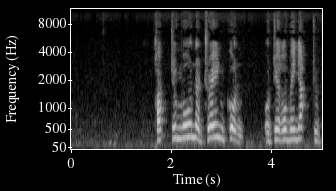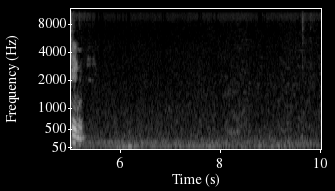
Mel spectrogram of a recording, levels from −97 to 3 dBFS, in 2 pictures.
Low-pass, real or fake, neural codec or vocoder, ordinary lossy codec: 10.8 kHz; real; none; MP3, 96 kbps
